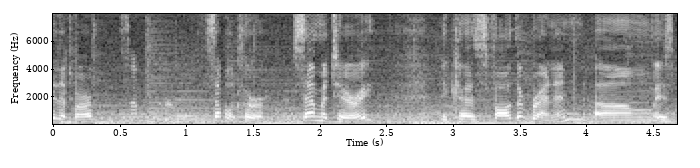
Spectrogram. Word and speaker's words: Sepulchre: Sepulchre Cemetery, because Father Brennan is buried there.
